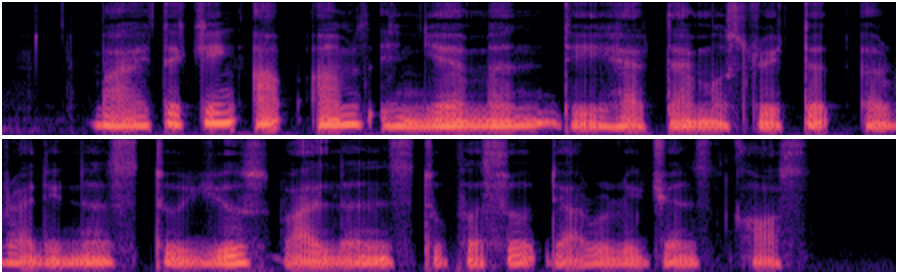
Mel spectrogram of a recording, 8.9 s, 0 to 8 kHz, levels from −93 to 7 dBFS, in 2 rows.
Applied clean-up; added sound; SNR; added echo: none; none; none; none.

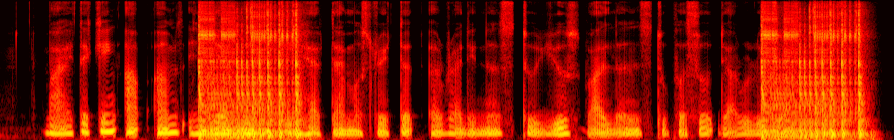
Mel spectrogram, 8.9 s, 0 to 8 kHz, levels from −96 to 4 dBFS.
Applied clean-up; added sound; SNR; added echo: none; Cupboard open or close; -3 dB; none.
